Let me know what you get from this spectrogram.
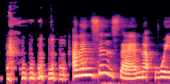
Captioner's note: giggles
